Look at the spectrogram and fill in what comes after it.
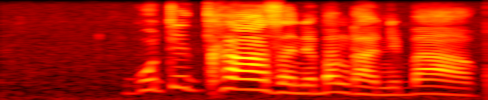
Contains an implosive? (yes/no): yes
